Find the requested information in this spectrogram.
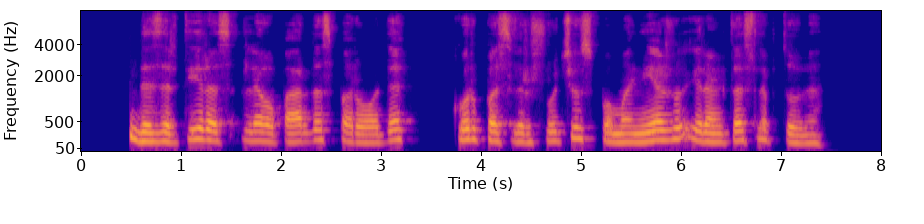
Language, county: Lithuanian, Šiauliai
